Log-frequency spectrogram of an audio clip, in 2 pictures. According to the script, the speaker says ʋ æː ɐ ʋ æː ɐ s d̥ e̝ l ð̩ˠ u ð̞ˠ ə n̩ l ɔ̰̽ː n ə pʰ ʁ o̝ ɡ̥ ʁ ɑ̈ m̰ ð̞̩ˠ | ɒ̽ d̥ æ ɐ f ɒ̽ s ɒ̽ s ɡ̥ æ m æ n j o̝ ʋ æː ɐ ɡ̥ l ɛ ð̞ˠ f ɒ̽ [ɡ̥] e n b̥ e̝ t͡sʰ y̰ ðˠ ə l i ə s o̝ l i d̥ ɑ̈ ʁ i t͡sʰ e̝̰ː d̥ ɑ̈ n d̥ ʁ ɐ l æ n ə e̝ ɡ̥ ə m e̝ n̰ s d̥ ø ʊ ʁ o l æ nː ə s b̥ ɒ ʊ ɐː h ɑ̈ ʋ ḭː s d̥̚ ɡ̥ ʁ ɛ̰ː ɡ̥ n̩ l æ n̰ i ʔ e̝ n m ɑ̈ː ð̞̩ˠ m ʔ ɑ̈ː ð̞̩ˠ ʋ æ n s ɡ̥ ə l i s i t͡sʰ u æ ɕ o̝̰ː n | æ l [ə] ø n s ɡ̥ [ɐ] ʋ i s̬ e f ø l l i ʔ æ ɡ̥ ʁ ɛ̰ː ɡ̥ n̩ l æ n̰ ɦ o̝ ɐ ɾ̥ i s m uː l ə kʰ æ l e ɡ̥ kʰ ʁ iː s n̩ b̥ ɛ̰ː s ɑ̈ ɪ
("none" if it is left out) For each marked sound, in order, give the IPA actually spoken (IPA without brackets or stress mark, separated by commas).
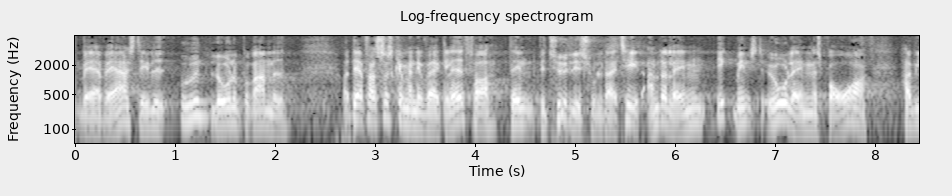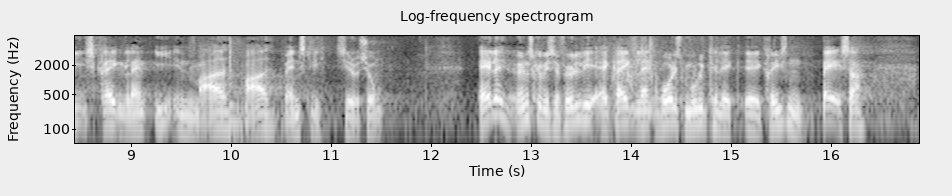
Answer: d̥, ə, ɐ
